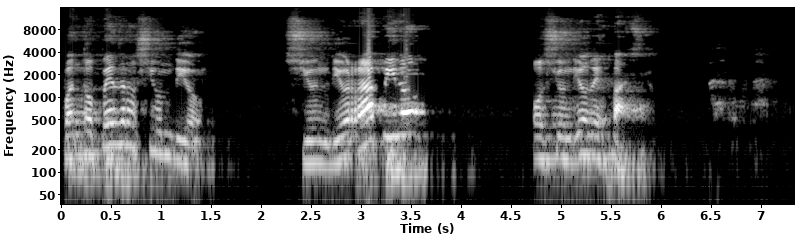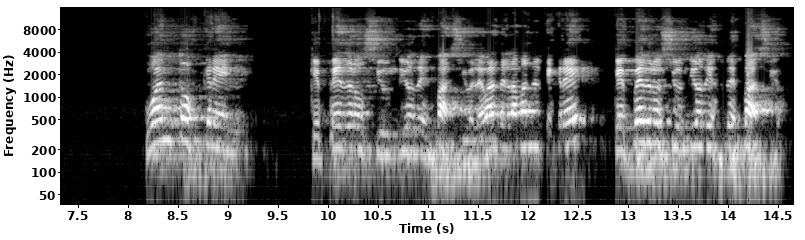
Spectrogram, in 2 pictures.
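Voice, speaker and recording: A man preaching a sermon, asking the congregation questions and building to loud, emphatic calls. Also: high-pitched, big pitch swings, slow, long pauses, far from the mic, a little hiss or hum, rough recording. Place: church.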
